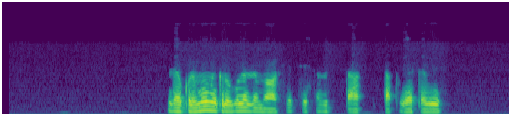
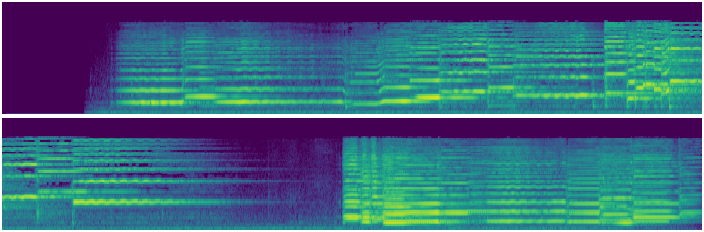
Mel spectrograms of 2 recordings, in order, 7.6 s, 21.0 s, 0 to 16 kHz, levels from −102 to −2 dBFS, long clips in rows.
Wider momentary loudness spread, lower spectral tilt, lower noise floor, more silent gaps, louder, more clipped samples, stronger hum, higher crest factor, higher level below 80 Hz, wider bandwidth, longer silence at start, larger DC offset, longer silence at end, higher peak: about the same, 17 LU vs 17 LU; first, -14.5 dB/octave vs -1.5 dB/octave; second, -77 dBFS vs under -90 dBFS; neither; about the same, -20 LUFS vs -18 LUFS; neither; neither; about the same, 18 dB vs 18 dB; first, -48 dBFS vs -56 dBFS; second, 1.7 kHz vs 8.4 kHz; first, 2.5 s vs 1.75 s; neither; first, 1.05 s vs 0 s; second, -6 dBFS vs -2 dBFS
